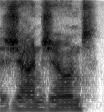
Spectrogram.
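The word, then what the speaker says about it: J'onn J'onzz: to pronounce it right his name is john it's jean yeah jean jones that's probably why my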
